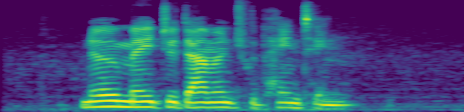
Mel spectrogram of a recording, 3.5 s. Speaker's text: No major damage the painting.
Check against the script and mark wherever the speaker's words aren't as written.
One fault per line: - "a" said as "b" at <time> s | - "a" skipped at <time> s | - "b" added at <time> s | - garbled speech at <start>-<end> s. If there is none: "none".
none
